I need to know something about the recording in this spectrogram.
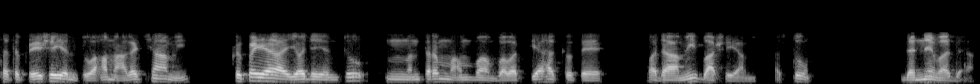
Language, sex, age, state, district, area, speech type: Sanskrit, male, 45-60, Karnataka, Bangalore Urban, urban, conversation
